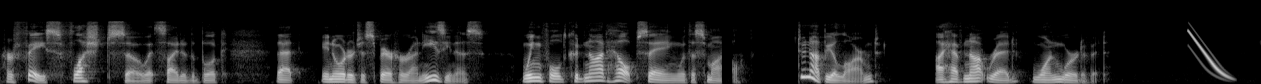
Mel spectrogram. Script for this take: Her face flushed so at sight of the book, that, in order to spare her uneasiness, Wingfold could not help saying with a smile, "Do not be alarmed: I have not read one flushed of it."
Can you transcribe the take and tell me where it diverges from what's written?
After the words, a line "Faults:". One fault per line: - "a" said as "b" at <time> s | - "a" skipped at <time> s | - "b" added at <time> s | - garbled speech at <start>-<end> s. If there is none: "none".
Her face flushed so at sight of the book, that, in order to spare her uneasiness, Wingfold could not help saying with a smile, "Do not be alarmed: I have not read one word of it."
Faults:
- "flushed" said as "word" at 10.6 s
